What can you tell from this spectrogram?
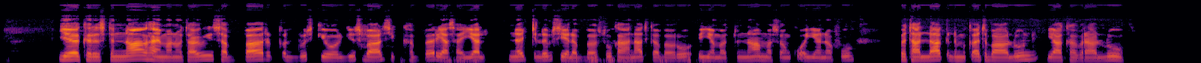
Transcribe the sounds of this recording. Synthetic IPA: jɛkʰɨɾɨst̪ʰɨnːaɦajmano̞t̪ʰawisəbːaɾkʼɨd̪ːusɡioɾɡisbalsikʰːəbːəɾjasajːal | nət͡ʃʼːlɨβsjɛləbːəsukʰanat̪kʰəbəɾoʔɨjːɛmət̪ʼːunːaməsəŋkʼo̞̰ɨjːɛnəfu | b̥ət̪ʰalːakʼd̪ɨmɨkʼət̪balunjakʰəβɾalːu

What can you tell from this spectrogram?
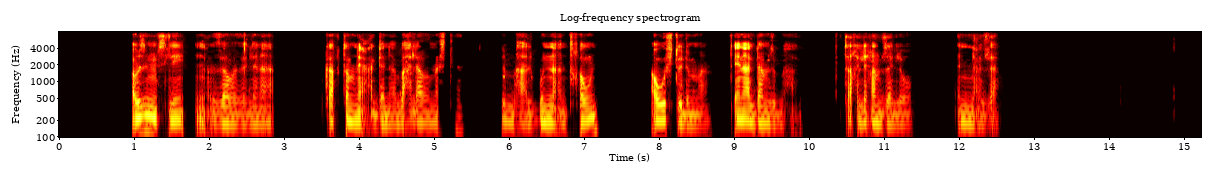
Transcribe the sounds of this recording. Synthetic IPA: ʔaβzimɨsliɨnːɨ̰ʕɨ̰zːɐβozɐlːɐna | kʰaβt̪ʰo̞mna̰jʕa̰d̪ːɐnabahlawimɐst̪ʰɐ | zɨbːahalbunːa̰ɨnt̪ʰɨ̥xɐwːʊn | ʔa̰βwʊʃt̪ʼud̪ɨmːa | t̪ʼḛnad̪amzɨbːaha̰l | t̪ʰɐxlixɐmzɐlːɐwu | ʔɨnːɨ̰ʕɨzɐ̰β

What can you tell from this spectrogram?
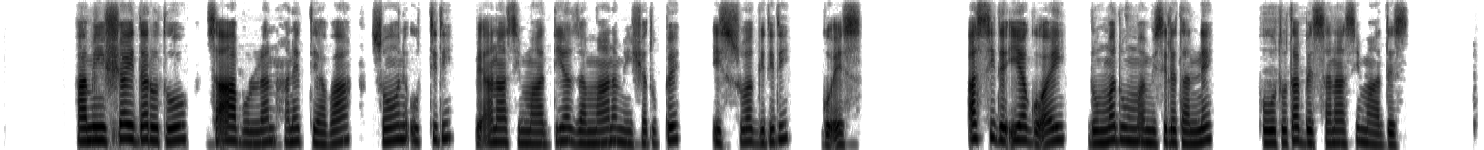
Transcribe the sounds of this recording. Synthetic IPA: hɐmiːʃːɐjd̪ɐɾɔt̪oː | sɐ̰ʔaːbɔlːɐnhɐnɛt̪ːɪjɐbaː | so̞ːnɪʔʊt̪ːɪd̪ɪ | bɛ̰ʔɐ̰naːsɪmaːd̪ːɪjɐzɐmːaːnɐmiːʃːɐt̪ʊpːɛ | ʔɪsːʊwɐɡɪd̪ɪd̪ɪ | ɡɔʔe̞ːs | ʔɐsːɪd̪ɛʔɪjɐɡɔʔɐj | d̪ʊmːɐd̪ʊmːɐ̰mɪsɪlɛt̪ɐnːɛ | hoːt̪ɔt̪ɐbɛsːɐnaːsɪmaːd̪ːeːs

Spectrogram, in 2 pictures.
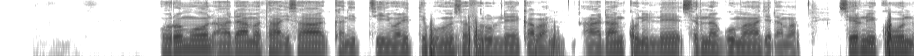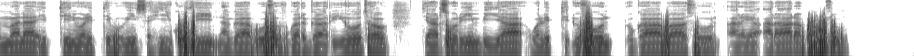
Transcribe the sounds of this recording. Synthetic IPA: ʔɔɾɔmo̞ːnaːd̪aːmɐt̪aːɪsaːkɐnɪt̪ːiːnwɐlɪt̪ːɪbʊʔuːnsɐfʊɾʊlːe̞ːkʼɐbɐʔaːd̪aːŋkʊnɪlːe̞ːsɪɾnɐɡʊmaːd͡ʒɛᶑɐmɐ | sɪɾnɪkʰuːnmɐlɐɪt̪ːiːnwɐlɪt̪ːɪbʊʔiːnsɐhiːkʊfiːnɐɡaːbuːsuːfɡɐɾɡaːɾjo̞ːt̪ɐʔʊd͡ʒaːɾsɔɾiːnbɪjːaːwɐlɪt̪ːɪᶑʊfuːnᶑʊɡaːbaːsuːnɐɾaːɾɐbṵːsʊ̥

